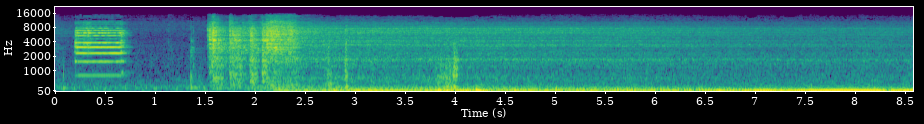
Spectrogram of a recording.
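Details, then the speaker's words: Boat starboard engine after cleaning cylinder 1 and 2 injectors, which previously misfired around 2500–3000 RPM with no load: a few beeps, then cranks, catches and rises into a smooth steady run; runs normally. "it's running smooth. And it sounds the exact same."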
